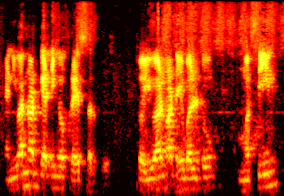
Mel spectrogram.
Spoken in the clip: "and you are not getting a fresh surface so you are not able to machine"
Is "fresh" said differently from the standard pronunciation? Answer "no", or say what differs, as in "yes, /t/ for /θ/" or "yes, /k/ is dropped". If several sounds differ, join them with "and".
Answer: yes, /s/ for /ʃ/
